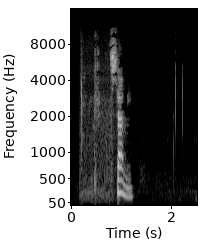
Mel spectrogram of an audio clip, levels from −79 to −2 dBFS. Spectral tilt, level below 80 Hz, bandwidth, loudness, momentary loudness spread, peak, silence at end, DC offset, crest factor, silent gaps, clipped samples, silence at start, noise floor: -1 dB/octave; -72 dBFS; 11.5 kHz; -22 LUFS; 25 LU; 0 dBFS; 1.3 s; under 0.1%; 28 dB; none; under 0.1%; 0.2 s; -68 dBFS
